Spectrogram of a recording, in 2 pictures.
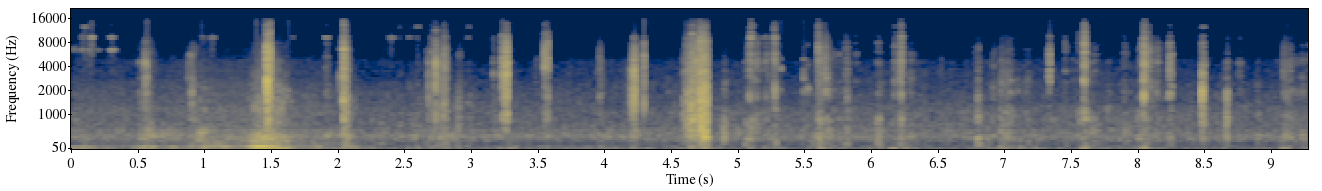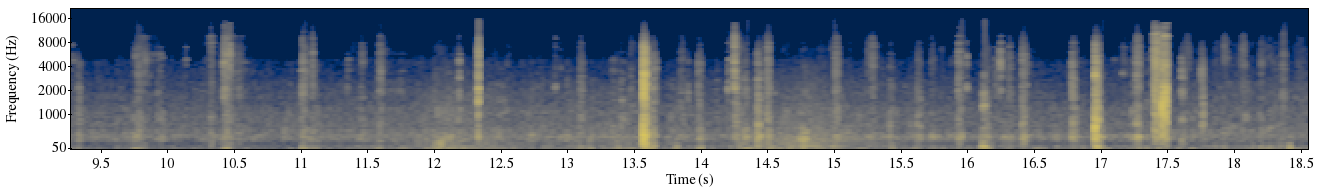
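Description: Irregular metallic clicks and clinks of a hand tool and steel bolts on the aluminium clutch cover of a Honda CG125 engine as the cover bolts are fitted and tightened, a few knocks louder than the rest.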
